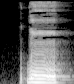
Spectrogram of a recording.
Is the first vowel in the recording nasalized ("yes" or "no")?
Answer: yes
